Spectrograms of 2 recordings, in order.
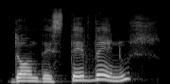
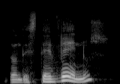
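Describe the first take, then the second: First: "donde esté Venus" slow, louder, pitched up on "esté"; emphatic, slow. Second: Said in the usual way. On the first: Shown as a demonstration. Astrology teacher stressing the key rule to students, slow and emphatic. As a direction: lean hard on "donde esté Venus", stretching "esté".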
